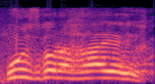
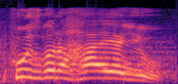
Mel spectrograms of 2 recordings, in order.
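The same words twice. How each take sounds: First: High, punched WHO'S in "Who's gonna hire you"; emphatic question. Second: "Who's" stressed high, falling at the end; repeated question. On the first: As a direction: land hard on "Who's" and let it fall. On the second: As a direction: say it again, pressing "Who's". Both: Shown as a demonstration.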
